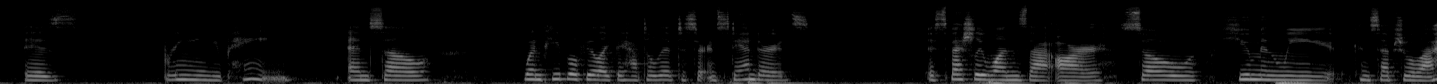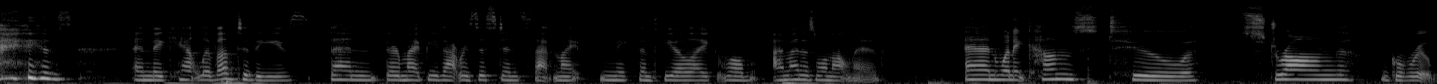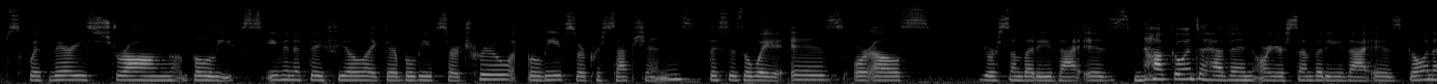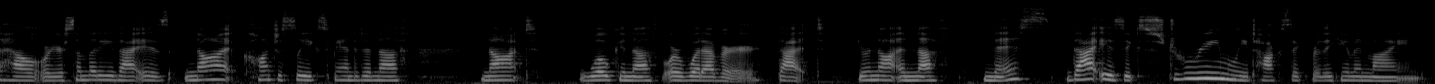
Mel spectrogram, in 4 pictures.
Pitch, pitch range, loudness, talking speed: 195 Hz, 185-210 Hz, -39 LUFS, 130 wpm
